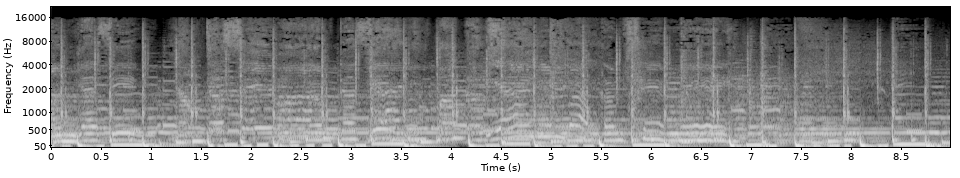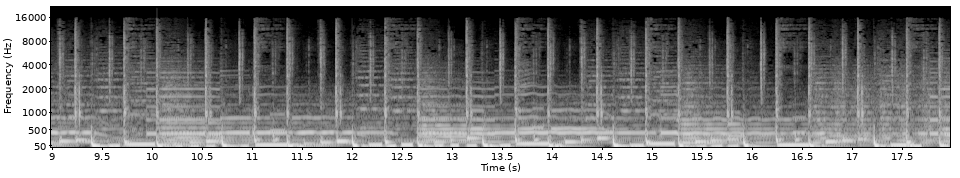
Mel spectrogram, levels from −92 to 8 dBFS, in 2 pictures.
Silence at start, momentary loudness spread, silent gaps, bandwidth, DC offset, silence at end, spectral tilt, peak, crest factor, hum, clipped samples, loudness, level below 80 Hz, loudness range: 0 s; 3 LU; none; 16 kHz; under 0.1%; 0 s; -6 dB/octave; 0 dBFS; 10 dB; none; under 0.1%; -11 LUFS; -12 dBFS; 1 LU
